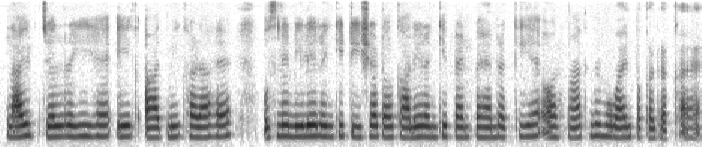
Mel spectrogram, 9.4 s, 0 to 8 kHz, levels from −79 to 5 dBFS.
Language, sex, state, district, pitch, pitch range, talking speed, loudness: Hindi, female, Rajasthan, Jaipur, 215 Hz, 210-225 Hz, 185 wpm, -17 LUFS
